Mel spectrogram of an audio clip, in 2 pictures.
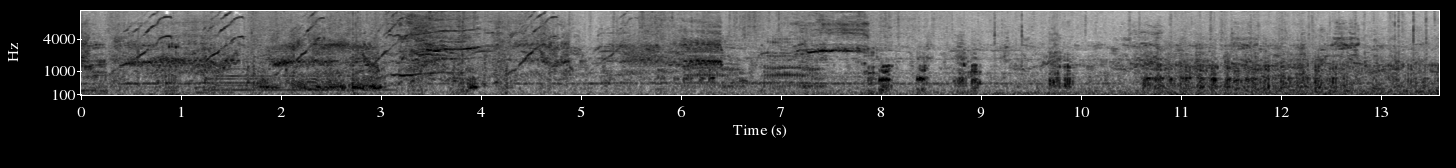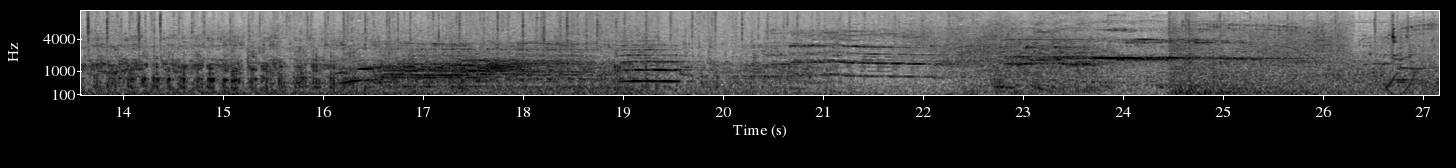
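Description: Pigs grunting and squealing: a long run of varied calls, rising and falling in pitch.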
